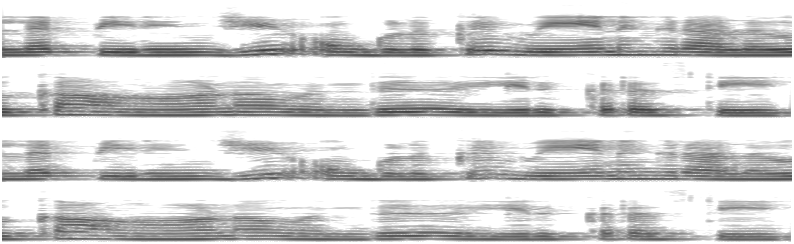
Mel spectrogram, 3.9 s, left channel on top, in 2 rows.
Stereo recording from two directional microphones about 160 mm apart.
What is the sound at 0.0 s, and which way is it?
Speech, 10° left (ahead or behind).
